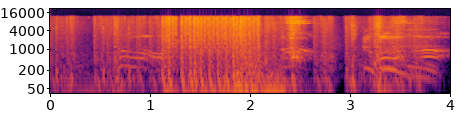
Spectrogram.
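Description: An automatic rifle fires in rapid bursts in a shooting game.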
